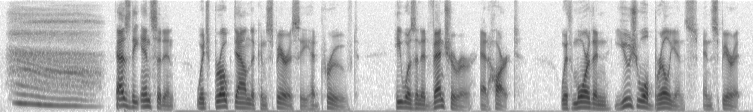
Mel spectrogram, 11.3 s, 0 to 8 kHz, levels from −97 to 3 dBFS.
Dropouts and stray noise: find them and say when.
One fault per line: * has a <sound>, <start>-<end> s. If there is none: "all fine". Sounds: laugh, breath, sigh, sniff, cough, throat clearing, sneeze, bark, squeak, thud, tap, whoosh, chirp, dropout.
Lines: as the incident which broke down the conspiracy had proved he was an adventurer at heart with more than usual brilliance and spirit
* has a sigh, 0.1-1.6 s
